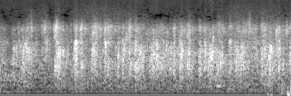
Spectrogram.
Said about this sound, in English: would you like to respond to this round of applause in any way other than your usual modesty?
